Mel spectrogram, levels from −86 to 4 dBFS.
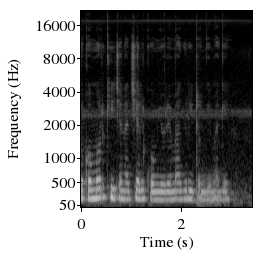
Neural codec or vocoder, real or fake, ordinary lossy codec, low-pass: none; real; none; none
